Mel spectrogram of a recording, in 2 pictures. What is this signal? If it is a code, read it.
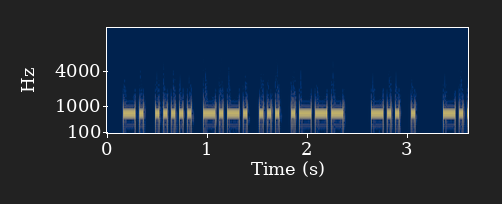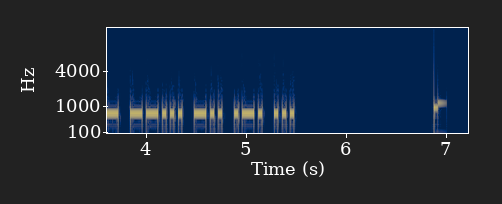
Morse code, heard as a keyed tone, about 30 wpm, 700 Hz. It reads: N5CSJ DE K7DRS
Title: USA Callsign DE Callsign - 5 Characters - 30wpm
